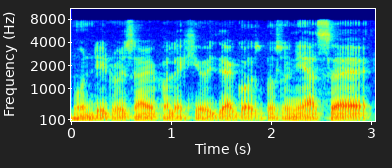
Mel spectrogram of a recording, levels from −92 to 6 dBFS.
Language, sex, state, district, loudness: Assamese, male, Assam, Sonitpur, -18 LUFS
